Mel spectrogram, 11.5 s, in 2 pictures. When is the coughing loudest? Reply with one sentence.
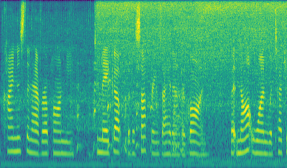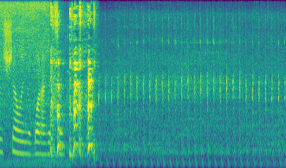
The loudest moment of the coughing is at 7 seconds.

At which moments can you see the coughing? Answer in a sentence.
The coughing can be heard from 1.4 to 3.9 s and from 6.7 to 7.7 s.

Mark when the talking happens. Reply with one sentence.
You can hear the talking from 0.0 to 7.0 s.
